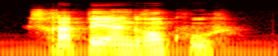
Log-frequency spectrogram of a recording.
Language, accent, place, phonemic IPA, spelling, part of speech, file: French, France, Lyon, /fʁa.pe.ʁ‿œ̃ ɡʁɑ̃ ku/, frapper un grand coup, verb, LL-Q150 (fra)-frapper un grand coup.wav
- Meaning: make a splash, hit hard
